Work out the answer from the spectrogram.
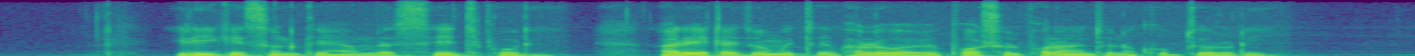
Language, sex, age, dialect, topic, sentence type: Bengali, male, 18-24, Northern/Varendri, agriculture, statement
